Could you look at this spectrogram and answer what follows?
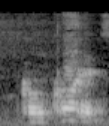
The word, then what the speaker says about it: concordance: Concordance or concordance? Concordance. – Concordance, second syllable.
